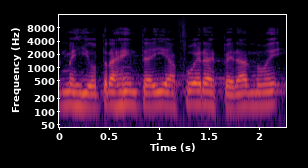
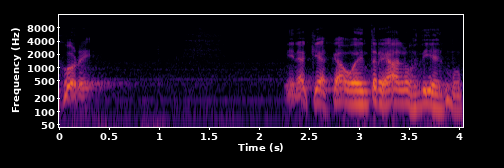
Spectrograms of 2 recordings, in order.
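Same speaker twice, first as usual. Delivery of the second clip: tearful, crying delivery through tears. Retelling what a church member said after giving tithes: imitating someone crying. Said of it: "pero llorando".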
